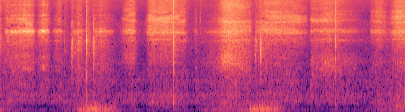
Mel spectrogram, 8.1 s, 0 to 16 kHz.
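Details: Siberian Husky having a seizure around 5 a.m.: irregular snorting, wheezy breaths with soft rubbing noises, noisy breathing during a canine seizure.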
